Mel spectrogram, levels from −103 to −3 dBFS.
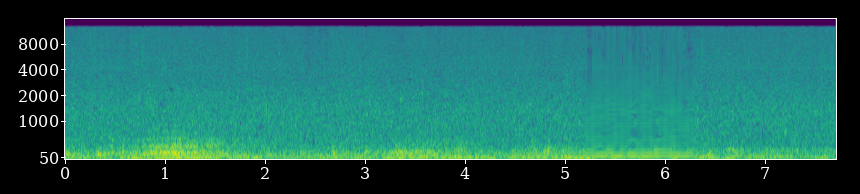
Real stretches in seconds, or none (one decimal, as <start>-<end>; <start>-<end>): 0.0-5.2; 6.3-7.7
